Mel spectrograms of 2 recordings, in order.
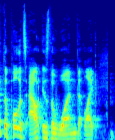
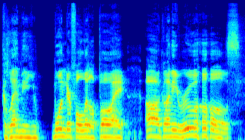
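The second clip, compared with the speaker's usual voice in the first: louder, slow, adoring gush; gushing fan; 2 semitones higher, 6 dB louder, slower than usual. Retold or imitated. Fan gushing about Glemmy to the co-host, adoring and loud. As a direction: swoon over the character. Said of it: "I am like".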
